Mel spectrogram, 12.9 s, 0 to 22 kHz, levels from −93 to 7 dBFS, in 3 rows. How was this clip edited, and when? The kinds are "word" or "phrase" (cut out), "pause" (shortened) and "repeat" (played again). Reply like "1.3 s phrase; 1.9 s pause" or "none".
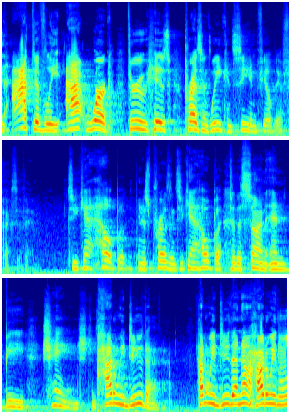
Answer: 3.1 s word; 4.9 s pause; 6.4 s word; 7.7 s word; 10.0 s word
